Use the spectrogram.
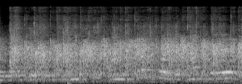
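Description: A church congregation claps steadily in a dense wash of applause, with voices audible beneath it.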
